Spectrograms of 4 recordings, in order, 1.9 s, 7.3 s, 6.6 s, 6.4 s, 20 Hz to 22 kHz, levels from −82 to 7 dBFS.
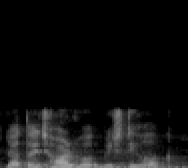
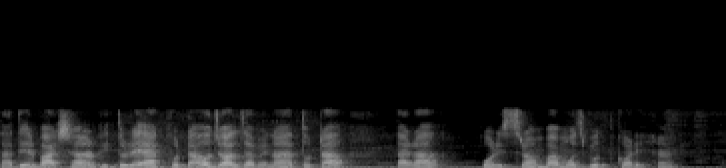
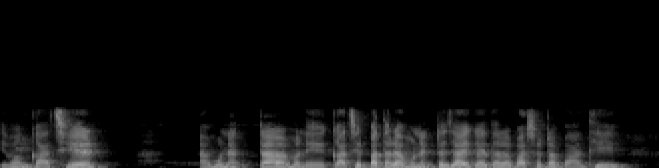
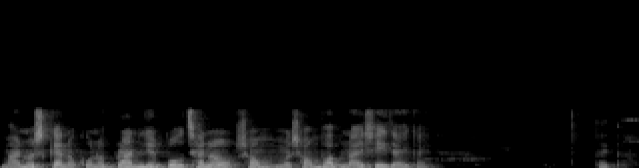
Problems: background sounds at intervals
